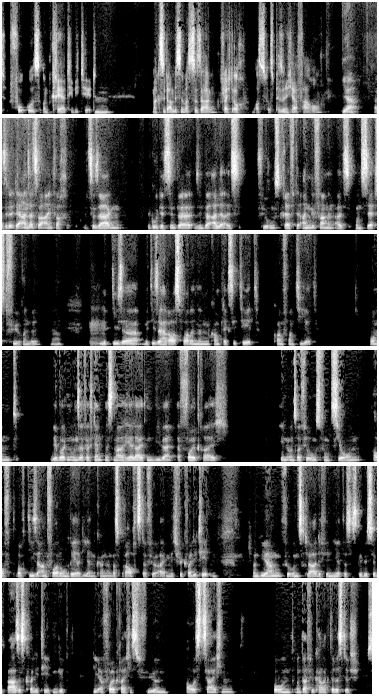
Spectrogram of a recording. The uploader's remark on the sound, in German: Für diese Folge habe ich mich zum Zoom Call.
